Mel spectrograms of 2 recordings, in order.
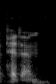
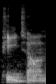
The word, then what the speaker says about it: piton: What's a pit in? I have 10 pittons. It's like a climbing spike. Oh, okay. It's pronounced piton.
